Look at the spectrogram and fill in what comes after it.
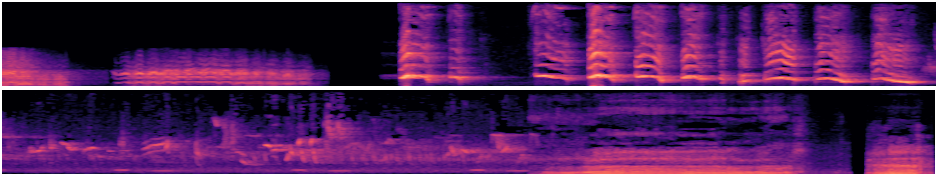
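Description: A horse whinnying in a run of falling, quavering calls, then birds chirping, then a lower-pitched animal call near the end.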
